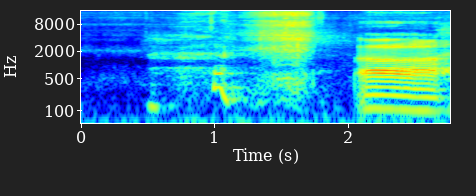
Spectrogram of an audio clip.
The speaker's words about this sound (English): He sniffs the mic. That's kind of weird.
